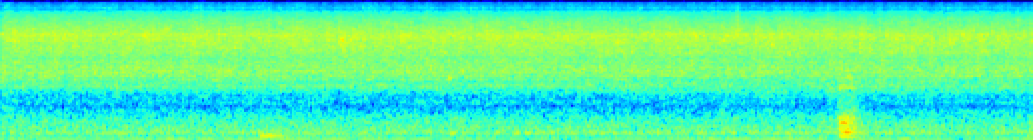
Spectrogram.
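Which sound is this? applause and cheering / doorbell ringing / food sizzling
food sizzling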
